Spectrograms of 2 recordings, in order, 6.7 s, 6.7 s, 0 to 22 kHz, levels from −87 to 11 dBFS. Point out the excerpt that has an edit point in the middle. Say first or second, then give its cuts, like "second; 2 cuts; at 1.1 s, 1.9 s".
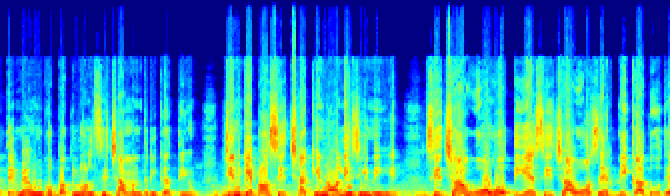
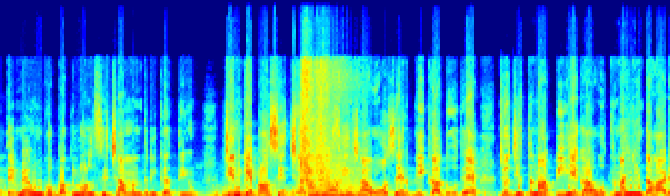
second; 1 cut; at 3.2 s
